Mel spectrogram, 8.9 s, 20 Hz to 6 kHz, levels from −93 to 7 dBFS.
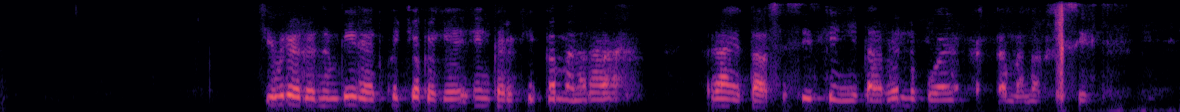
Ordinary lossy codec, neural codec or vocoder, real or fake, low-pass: Opus, 32 kbps; codec, 32 kHz, 1.9 kbps, SNAC; fake; 5.4 kHz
